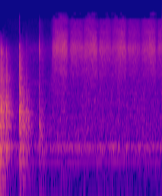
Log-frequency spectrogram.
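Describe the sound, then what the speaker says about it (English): A sprayable base coating material, set up mid-hard, is sanded by hand with steady rasping strokes. Two sharp taps open the sound before a continuous, close, even scratching hiss takes over. "It sands great. It's kind of it's not hard. It's not soft. It's an in-between. It sands nice."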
